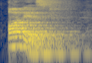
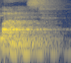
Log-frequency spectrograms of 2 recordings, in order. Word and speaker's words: honest: When for example, when we say honest, so it is not honest, it is honest. Here it's Here H sound is silent.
